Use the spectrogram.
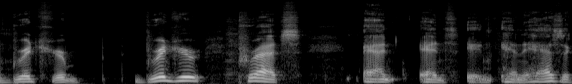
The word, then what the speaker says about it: Bridger Pretz: Ladies and gentlemen, this is Bridger Pretz.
